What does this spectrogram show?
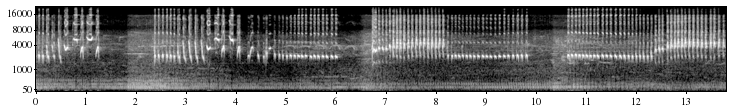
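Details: A greater green leafbird pours out long, loud song to goad other leafbirds into singing, with extended rapid trills, buzzy high runs and twisting whistles in repeated phrases over about fourteen seconds.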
